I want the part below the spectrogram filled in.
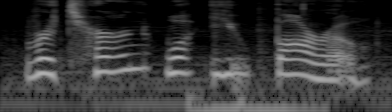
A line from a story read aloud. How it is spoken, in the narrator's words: say, but my voice shakes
